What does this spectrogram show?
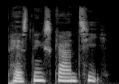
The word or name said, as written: PASNINGSGARANTI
